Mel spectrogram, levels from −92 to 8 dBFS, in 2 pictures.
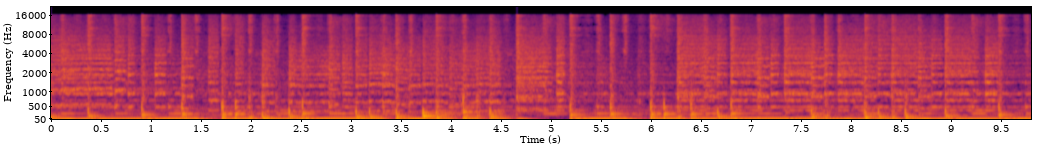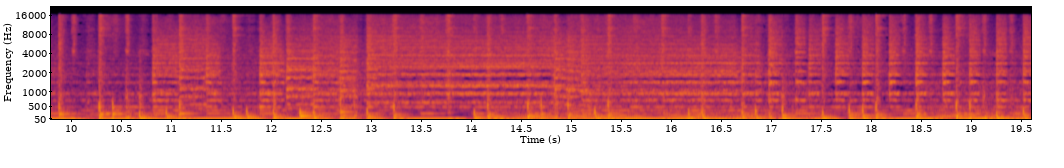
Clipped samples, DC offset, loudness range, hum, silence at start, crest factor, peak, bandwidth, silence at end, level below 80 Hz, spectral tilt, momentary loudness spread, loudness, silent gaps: under 0.1%; under 0.1%; 2 LU; none; 0 s; 18 dB; 0 dBFS; 16.5 kHz; 0 s; -22 dBFS; -3 dB/octave; 3 LU; -18 LUFS; none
